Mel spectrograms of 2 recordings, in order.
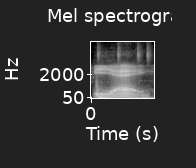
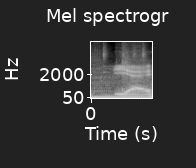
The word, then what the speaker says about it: B.E.A: from my sources that they would like to be pronounced B.A, even though that's not how they spelled it out. They want to be called B.A.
